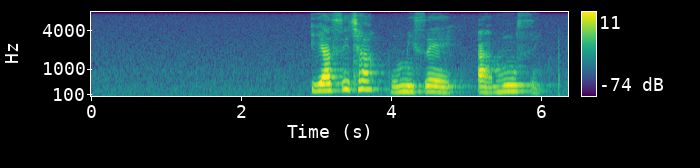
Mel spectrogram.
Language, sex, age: Venda, female, 24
